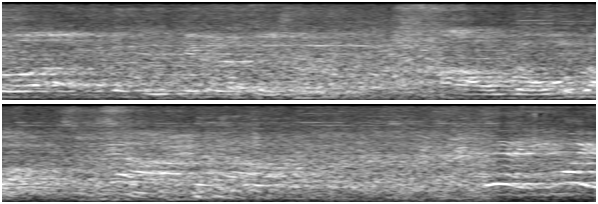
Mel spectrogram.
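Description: A woman speaks into a microphone, heard through loudspeakers in a large echoing hall.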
